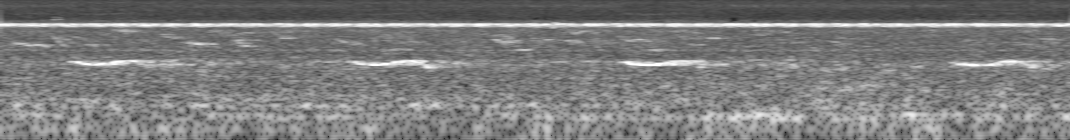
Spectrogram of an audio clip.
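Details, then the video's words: A koel gives four soft, two-part calls at about one-and-a-half-second intervals, set against a steady high insect drone and faint background noise. "Koel bird sound"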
